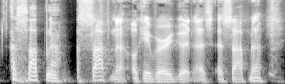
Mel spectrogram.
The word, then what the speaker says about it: Aswapna: Am I pronouncing that correctly? Aswapna.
